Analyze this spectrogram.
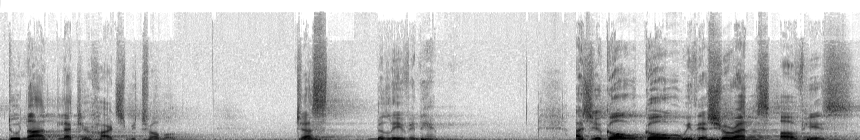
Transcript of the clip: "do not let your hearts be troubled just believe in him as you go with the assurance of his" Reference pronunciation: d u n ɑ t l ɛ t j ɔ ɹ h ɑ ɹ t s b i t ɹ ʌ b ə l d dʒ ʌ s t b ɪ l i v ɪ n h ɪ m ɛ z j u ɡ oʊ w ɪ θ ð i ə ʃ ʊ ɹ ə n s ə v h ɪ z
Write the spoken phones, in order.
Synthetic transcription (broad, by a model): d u n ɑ t l ɛ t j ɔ ɹ h ɑ ɹ t s b i t ɹ ʌ b ə l d dʒ ʌ s t b ɪ l i v ɪ n h ɪ m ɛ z j u ɡ oʊ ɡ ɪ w ð i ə ʃ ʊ ɹ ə n s ə v h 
